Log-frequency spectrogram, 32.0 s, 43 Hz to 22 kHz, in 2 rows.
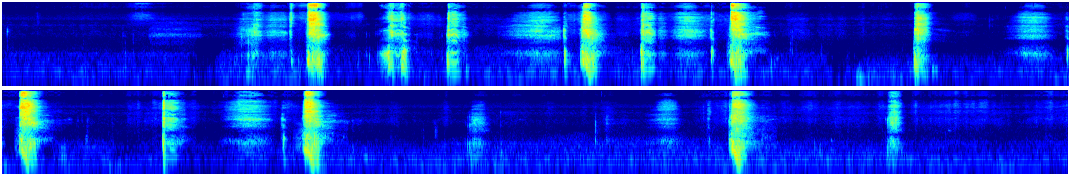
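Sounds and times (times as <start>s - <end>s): man sneezing: 3.7s - 4.9s, 5.7s - 7.0s, 8.4s - 9.8s, 10.6s - 11.4s, 13.7s - 14.0s, 16.0s - 16.8s, 18.4s - 18.8s, 19.7s - 21.0s, 26.9s - 27.5s.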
